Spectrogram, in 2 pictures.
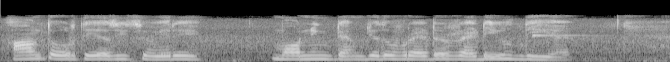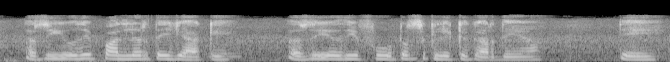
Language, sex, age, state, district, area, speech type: Punjabi, male, 18-30, Punjab, Mohali, rural, spontaneous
